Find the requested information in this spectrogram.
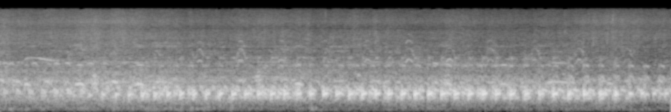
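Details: Cururu toads, Rhinella marina, calling at a lake in Brazil's Atlantic Forest: a steady, rapidly pulsing low trill that holds without pause through the whole stretch, with faint higher overtones and little other sound.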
